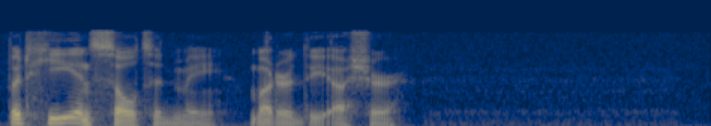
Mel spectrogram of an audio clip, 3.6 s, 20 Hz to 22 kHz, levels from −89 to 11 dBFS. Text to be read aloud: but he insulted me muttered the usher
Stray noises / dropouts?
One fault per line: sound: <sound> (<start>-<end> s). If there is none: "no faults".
no faults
